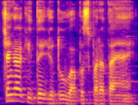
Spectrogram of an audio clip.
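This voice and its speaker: A man reading a novel aloud, voicing an elderly, grieving village aunt who speaks quietly and with resignation. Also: medium pitch, sing-song, normal speed, soft background music, close to an everyday voice. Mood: sorrowful.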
